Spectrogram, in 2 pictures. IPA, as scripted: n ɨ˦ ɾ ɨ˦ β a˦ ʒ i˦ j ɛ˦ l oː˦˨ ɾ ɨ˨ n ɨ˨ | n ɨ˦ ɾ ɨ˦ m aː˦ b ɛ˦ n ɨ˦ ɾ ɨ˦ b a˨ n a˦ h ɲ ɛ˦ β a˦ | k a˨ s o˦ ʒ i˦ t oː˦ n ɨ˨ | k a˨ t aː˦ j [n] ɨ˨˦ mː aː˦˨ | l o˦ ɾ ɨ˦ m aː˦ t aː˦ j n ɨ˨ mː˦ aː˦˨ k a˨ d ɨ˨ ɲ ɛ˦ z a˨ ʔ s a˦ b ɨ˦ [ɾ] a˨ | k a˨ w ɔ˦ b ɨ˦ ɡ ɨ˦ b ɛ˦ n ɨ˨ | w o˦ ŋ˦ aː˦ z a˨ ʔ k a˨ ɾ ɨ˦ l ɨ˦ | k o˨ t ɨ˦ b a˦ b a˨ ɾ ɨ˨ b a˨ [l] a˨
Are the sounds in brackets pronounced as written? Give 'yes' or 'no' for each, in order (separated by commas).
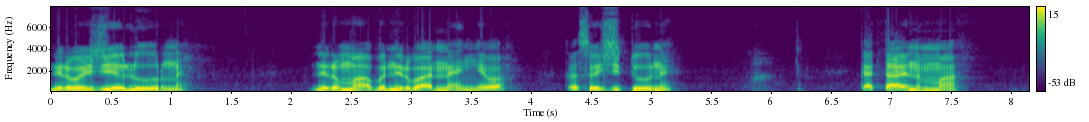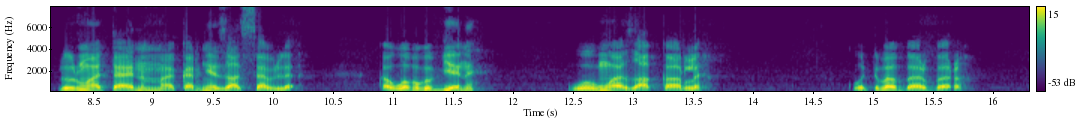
yes, no, no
